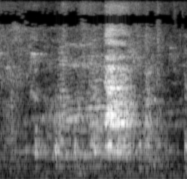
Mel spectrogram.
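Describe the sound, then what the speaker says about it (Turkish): A rooster on a farm gives a few clucks and squawks, moderately close, with a louder call near the middle amid faint background ambience and no speech. "Horoza bak hele sen"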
